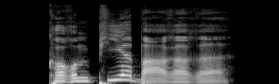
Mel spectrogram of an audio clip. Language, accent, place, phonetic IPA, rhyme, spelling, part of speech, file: German, Germany, Berlin, [kɔʁʊmˈpiːɐ̯baːʁəʁə], -iːɐ̯baːʁəʁə, korrumpierbarere, adjective, De-korrumpierbarere.ogg
- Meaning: inflection of korrumpierbar: 1. strong/mixed nominative/accusative feminine singular comparative degree 2. strong nominative/accusative plural comparative degree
